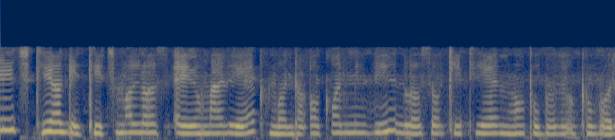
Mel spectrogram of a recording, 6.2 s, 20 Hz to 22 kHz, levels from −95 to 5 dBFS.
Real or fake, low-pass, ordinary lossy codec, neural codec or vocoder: fake; 5.4 kHz; none; codec, 16 kHz in and 24 kHz out, 0.6 kbps, FireRedTTS-2 codec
